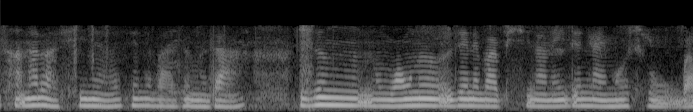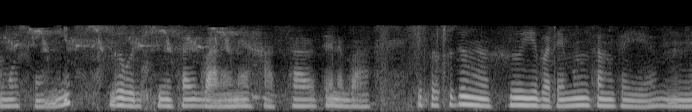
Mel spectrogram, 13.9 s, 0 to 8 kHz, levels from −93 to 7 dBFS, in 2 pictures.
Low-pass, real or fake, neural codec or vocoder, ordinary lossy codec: 7.2 kHz; real; none; AAC, 16 kbps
